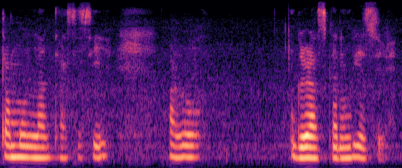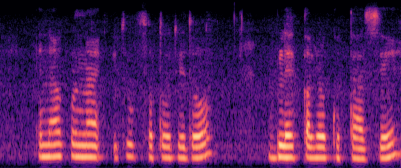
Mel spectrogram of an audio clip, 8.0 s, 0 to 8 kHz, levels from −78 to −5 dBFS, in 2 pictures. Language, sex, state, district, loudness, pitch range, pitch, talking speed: Nagamese, female, Nagaland, Dimapur, -19 LUFS, 190-205 Hz, 195 Hz, 140 wpm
